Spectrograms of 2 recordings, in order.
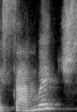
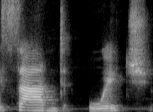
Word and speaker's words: sandwich: word so sandwich uh sometimes you hear people drop the di so you say sandwich sandwich you don't say sand witch right sandwich and this is because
